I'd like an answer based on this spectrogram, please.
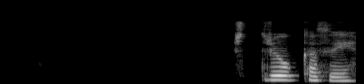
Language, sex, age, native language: Icelandic, male, 9, Icelandic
